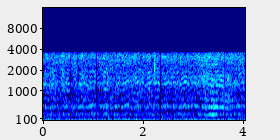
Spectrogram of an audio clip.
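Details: Honey bees of a reproductive swarm entering a swarm trap on 04/07/21. A dense, continuous droning buzz fills the whole stretch, even and unbroken, with many bees humming together at a steady pitch.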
